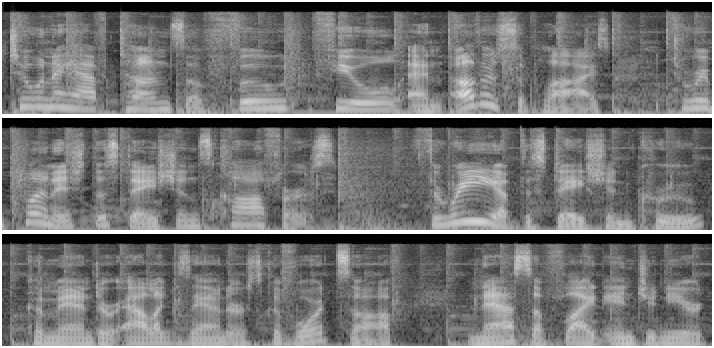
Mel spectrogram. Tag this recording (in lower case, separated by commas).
music, speech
